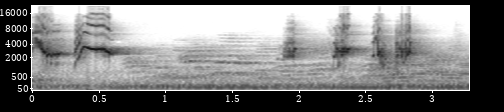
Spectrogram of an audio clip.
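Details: Vigorous black-winged starling song, played to coax other birds into singing: two loud descending whistled squawks open, followed by a faint drawn-out note and a cluster of sharp, grating calls.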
